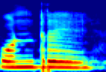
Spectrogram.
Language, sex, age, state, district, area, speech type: Tamil, female, 18-30, Tamil Nadu, Namakkal, urban, read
